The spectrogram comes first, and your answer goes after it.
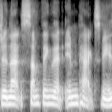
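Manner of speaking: ordinary talk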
